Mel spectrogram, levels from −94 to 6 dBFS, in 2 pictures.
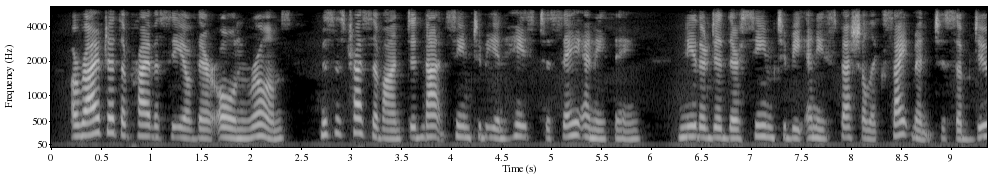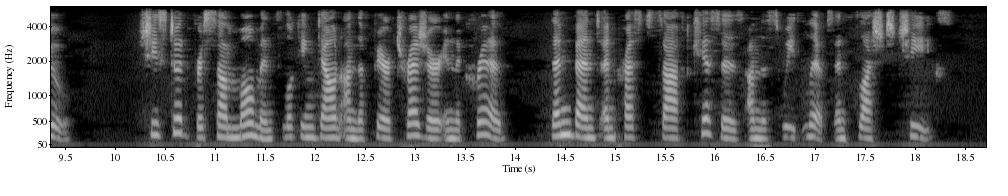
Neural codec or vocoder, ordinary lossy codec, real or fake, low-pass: none; Opus, 64 kbps; real; 5.4 kHz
